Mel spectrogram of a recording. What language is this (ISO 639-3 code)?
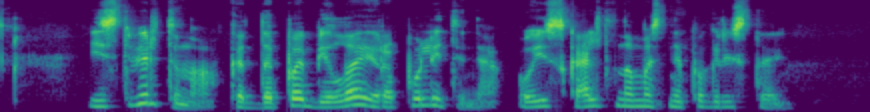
lit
